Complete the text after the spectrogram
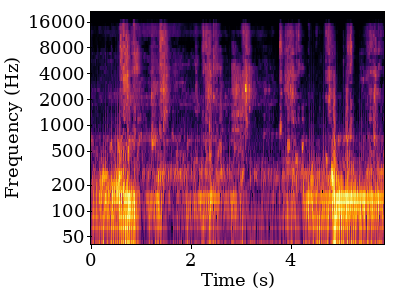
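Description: Bottles rattle along a conveyor.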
